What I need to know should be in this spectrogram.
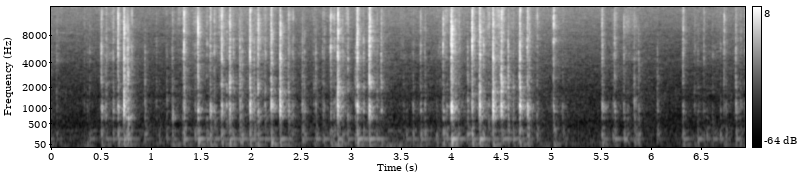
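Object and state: Plastic butterfly laptop keyboard.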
